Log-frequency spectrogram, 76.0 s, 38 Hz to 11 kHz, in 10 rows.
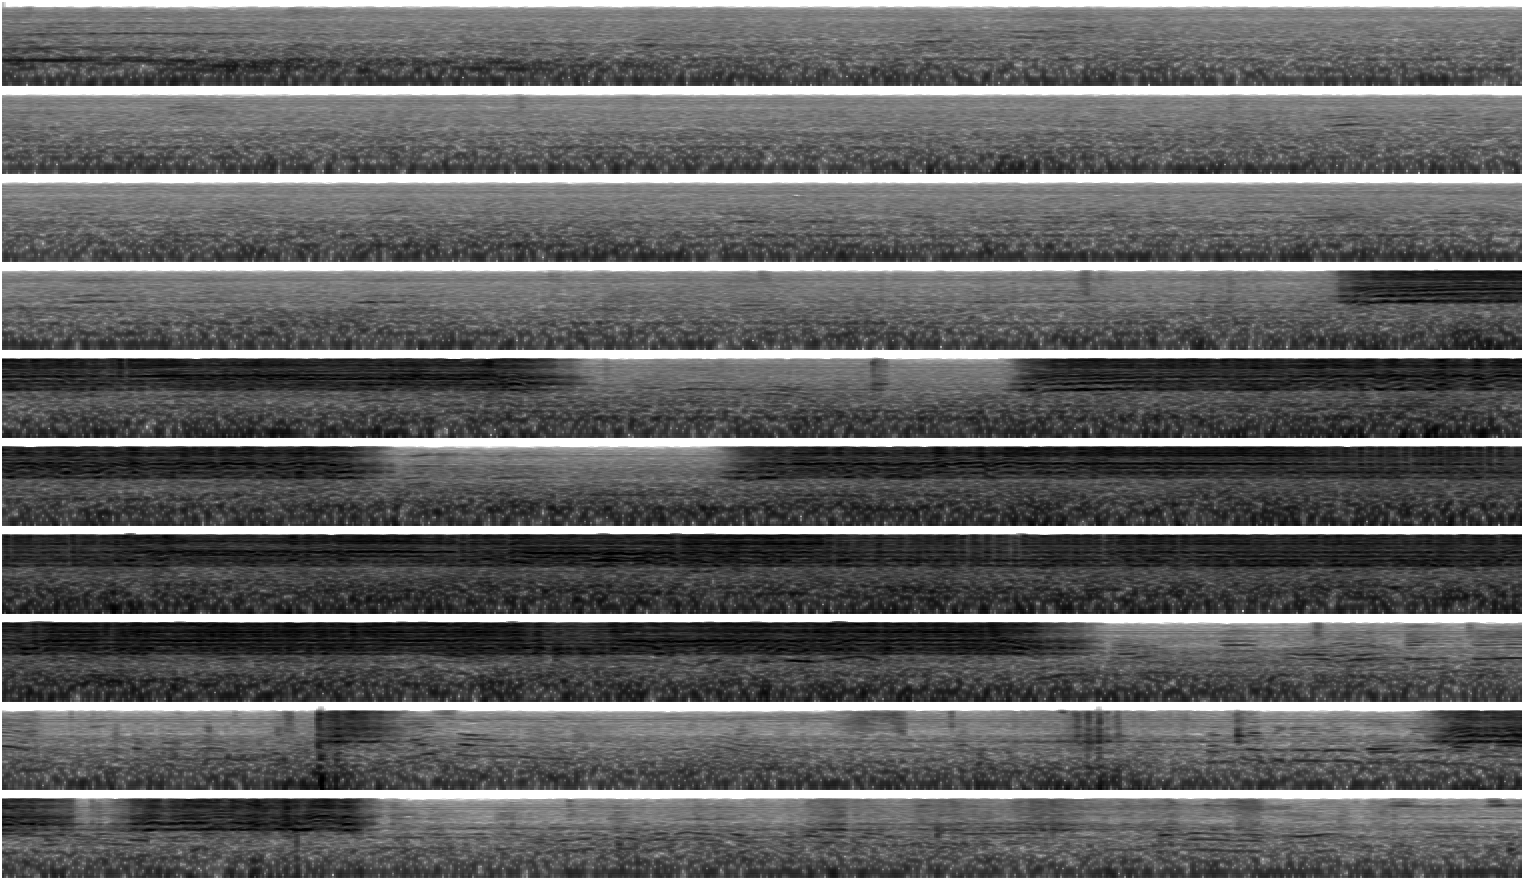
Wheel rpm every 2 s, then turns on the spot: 0, 0, 0, 0, 0, 0, 0, 0, 0, 0, 0, 0, 0, 0, 20, 150, 90, 30, 150, 140, 20, 150, 160, 160, 160, 160, 160, 160, 160, 30, 0, 0, 0, 20, 80, 20, 10, 0.
none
